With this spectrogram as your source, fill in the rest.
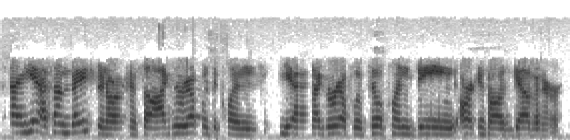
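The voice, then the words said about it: Southern American accent. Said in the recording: “I'm detecting a southern accent there.”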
